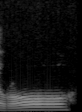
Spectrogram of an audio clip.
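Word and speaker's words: rho: Anak-anak jangan lupa ini dibacanya bukan P tapi RO.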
